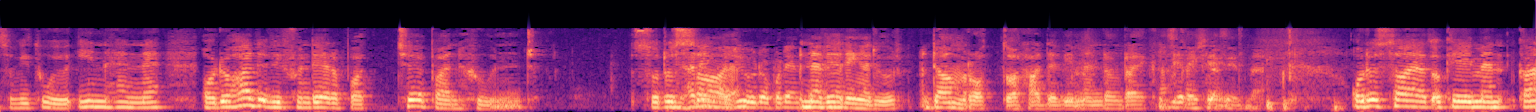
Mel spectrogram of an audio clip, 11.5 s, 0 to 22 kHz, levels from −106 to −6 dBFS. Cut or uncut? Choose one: cut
